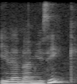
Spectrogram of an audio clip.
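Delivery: pitch rising at the end on musique. Using only the voice to make a question, rising at the end on musique. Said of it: "So my voice is going up".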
